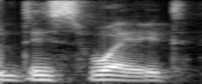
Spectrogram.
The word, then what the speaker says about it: dissuade: I think it should be pronounced to dissuade. So I wasn't putting the stress on the right syllable.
